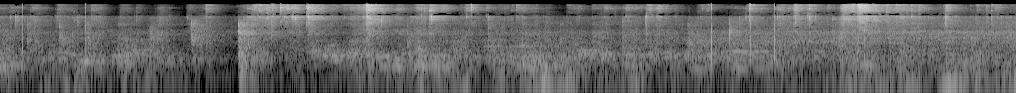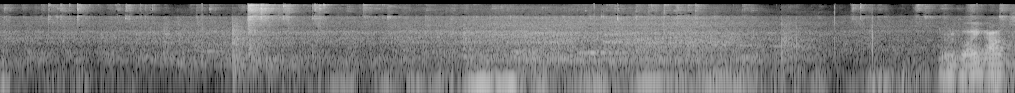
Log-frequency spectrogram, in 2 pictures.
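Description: Footsteps tap down tiled stairs in an echoing stairwell.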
